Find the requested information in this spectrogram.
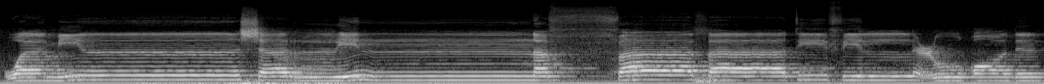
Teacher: Jadi yang ditahan adalah wamin ditahan tiga harakat syarrin tiga harakat ya jangan terburu-buru. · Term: ikhfa nun musyaddadah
